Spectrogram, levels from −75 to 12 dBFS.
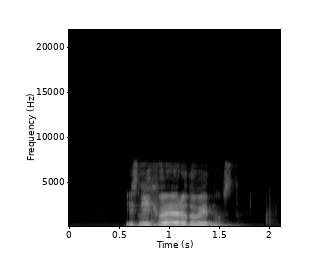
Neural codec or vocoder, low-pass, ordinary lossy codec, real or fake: none; 7.2 kHz; none; real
